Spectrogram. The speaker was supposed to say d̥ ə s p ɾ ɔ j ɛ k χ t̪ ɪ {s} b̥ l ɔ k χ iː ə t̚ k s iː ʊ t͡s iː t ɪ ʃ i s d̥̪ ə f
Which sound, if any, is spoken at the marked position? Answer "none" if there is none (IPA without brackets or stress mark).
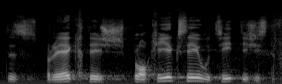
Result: ʃ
